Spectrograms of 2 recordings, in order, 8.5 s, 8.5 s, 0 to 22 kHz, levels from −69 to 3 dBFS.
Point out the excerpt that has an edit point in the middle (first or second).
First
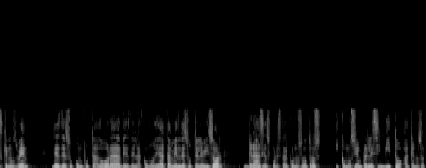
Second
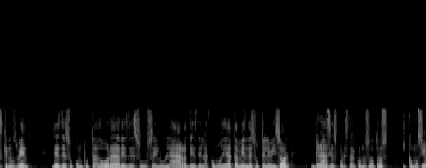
first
